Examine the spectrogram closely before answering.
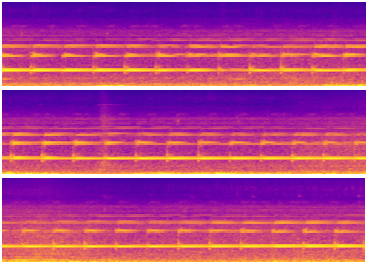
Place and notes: Beside the railway crossing, A train traveling through, Very hot weather, Traffic Sound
